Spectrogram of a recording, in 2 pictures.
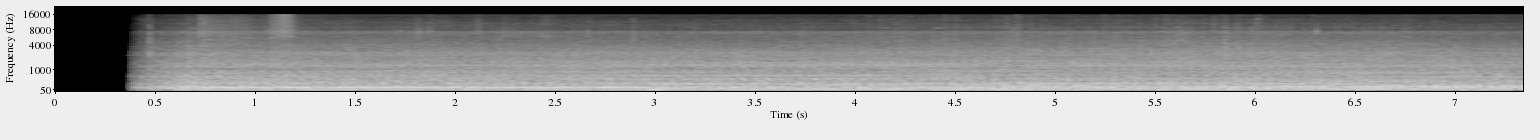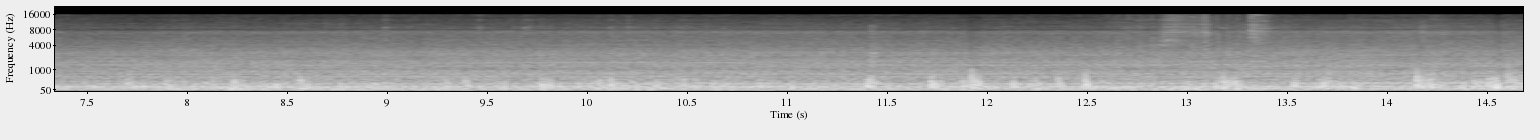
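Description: Inside a moving road vehicle: a steady low engine hum and road noise while driving, with light knocks and rattles that become more frequent in the second half.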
